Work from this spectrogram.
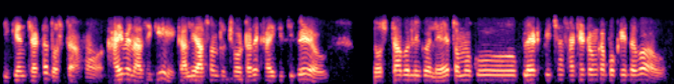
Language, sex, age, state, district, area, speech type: Odia, male, 18-30, Odisha, Bhadrak, rural, conversation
